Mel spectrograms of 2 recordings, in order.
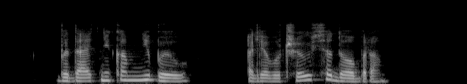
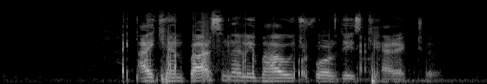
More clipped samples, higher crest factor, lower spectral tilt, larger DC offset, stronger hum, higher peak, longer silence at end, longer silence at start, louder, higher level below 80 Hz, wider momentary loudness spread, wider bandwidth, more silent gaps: neither; about the same, 20 dB vs 20 dB; first, -6.5 dB/octave vs -3 dB/octave; neither; neither; about the same, -10 dBFS vs -10 dBFS; first, 0.8 s vs 0.5 s; second, 0.6 s vs 1.35 s; about the same, -27 LUFS vs -28 LUFS; second, -66 dBFS vs -60 dBFS; second, 10 LU vs 14 LU; second, 7.4 kHz vs 14.5 kHz; first, 2.37-2.47 s vs none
